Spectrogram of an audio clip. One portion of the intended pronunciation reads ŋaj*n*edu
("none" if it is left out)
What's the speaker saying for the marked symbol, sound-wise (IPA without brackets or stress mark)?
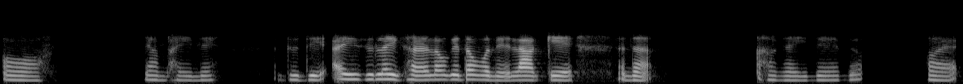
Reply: n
